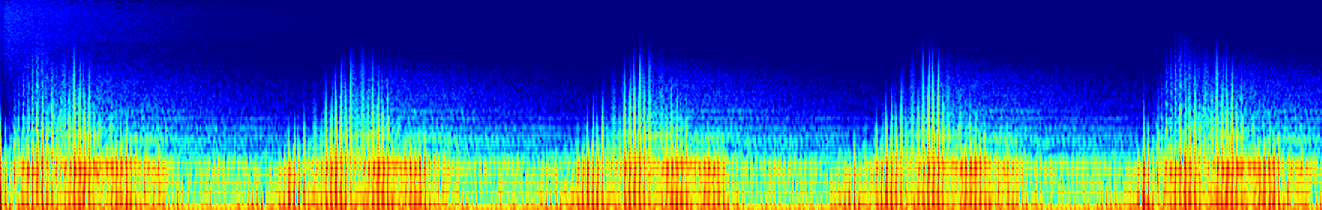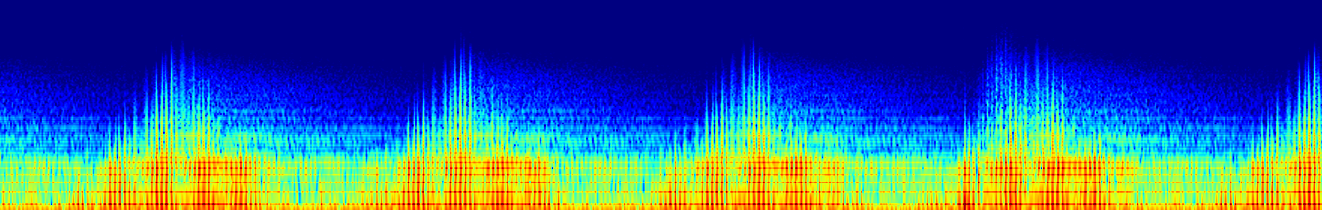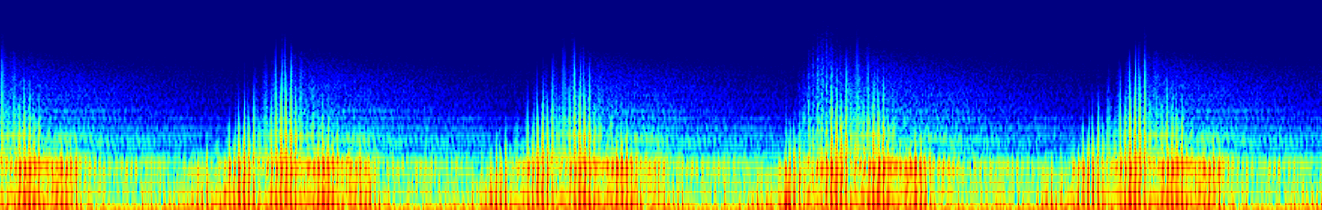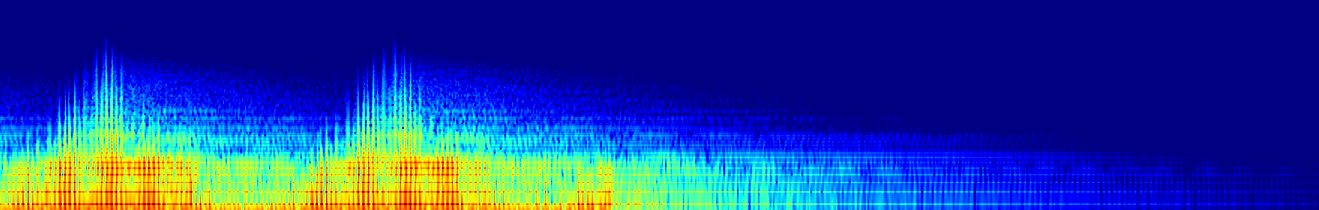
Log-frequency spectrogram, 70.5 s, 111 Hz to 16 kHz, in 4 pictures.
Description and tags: BRUNIER Lucas 2016 2017 bass
I used the vst Sylenth1 on FL Studio for this, i made a synthesizer with four differents oscillators. After i put a cutoff who cut highpass. Moreover, i put differents effects like distortion, delay, reverb or pitch.
Le bruitage est composé de 4 sons synthétiques. C’est un son cannelé continu avec une itération variée. Son timbre harmonique est terne et pesant.
Le grain parait rugueux, avec en fond un son lisse qui va et vient.
Il y’a une attaque qui revient en boucle puis les fréquences aiguës sont sinusoïdalement plus ou moins forte.
Les variations de hauteurs sont dû au calibrage, il y’a un filtrage des fréquences permettant au son de faire des variations serpentines.
ambient, bass, darkness, fear, loop, synth, tension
